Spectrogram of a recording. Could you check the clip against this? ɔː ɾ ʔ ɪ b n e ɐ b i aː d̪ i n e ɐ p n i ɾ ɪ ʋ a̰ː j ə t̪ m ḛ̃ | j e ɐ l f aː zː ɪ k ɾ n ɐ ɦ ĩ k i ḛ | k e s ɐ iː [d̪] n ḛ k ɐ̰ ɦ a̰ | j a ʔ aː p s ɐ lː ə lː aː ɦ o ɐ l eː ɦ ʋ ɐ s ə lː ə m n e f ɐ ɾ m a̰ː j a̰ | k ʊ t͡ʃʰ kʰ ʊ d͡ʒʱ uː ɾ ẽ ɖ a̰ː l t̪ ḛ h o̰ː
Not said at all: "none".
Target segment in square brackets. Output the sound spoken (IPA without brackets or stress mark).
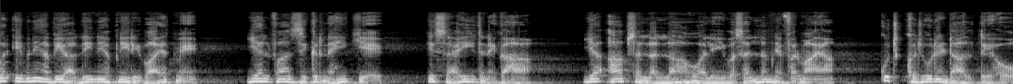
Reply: d̪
